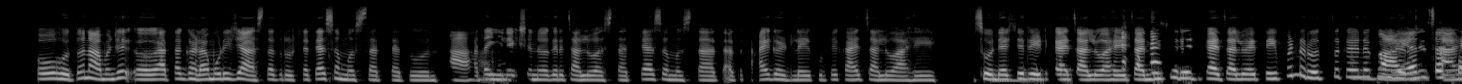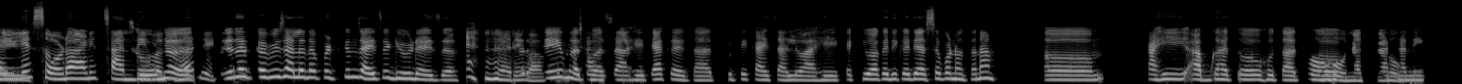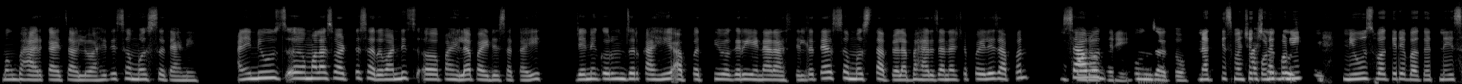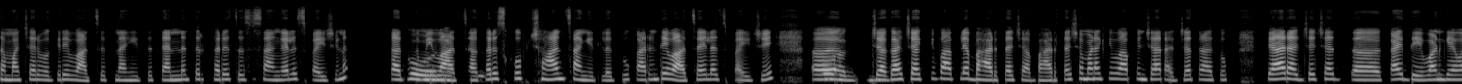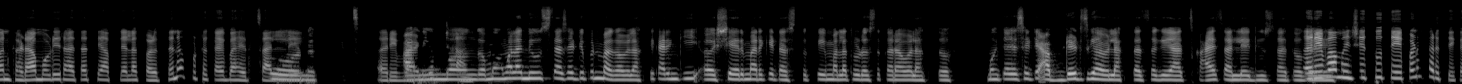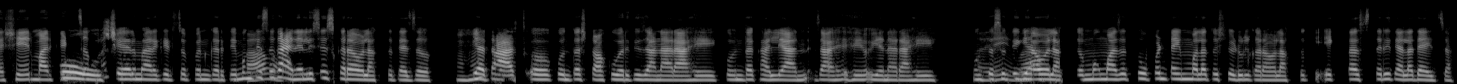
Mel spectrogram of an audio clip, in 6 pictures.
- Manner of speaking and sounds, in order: in English: "इलेक्शन"; chuckle; laughing while speaking: "चांदीचे रेट काय चालू आहे ते पण रोजचं करणं खूप गरजेचं आहे"; chuckle; tapping; in English: "शेअर मार्केट"; in English: "शेअर मार्केटच"; in English: "शेअर मार्केटचं"
- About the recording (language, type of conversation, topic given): Marathi, podcast, सकाळी उठल्यावर तुम्ही सर्वात पहिलं काय करता?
